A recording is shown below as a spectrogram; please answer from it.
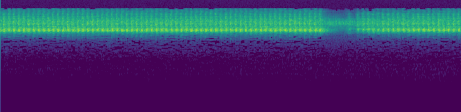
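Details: Shrill, high-pitched grasshopper trill of fast regular pulses, continuous for about three seconds, dipping briefly quieter before resuming at full strength; no music or other noise.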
